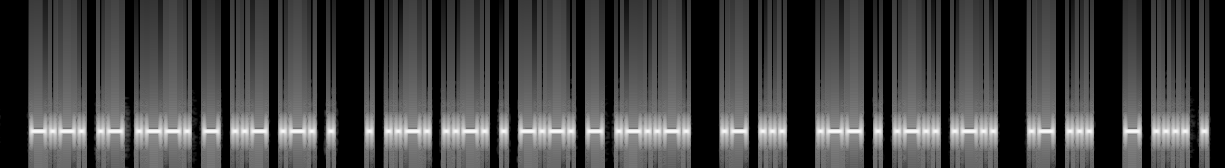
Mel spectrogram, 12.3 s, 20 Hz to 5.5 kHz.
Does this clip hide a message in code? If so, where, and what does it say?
Yes: Morse code from 0.3 to 12.1 s, heard as a keyed tone, about 25 wpm, 600 Hz. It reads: CAPTURE EFFECT" AS WELL AS THE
